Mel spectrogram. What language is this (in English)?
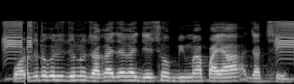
Bangla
